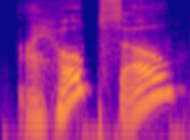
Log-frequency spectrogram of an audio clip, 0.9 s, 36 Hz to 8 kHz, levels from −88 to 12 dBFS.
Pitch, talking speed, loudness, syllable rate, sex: 145 Hz, 190 wpm, -17 LUFS, 4.1 syllables/s, male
